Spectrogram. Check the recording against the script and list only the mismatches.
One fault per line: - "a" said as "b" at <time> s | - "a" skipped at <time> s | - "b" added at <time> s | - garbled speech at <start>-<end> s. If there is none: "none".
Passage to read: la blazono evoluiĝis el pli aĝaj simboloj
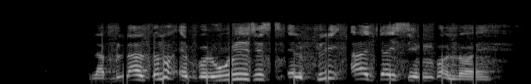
none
